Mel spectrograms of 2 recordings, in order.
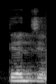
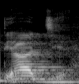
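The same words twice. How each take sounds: First: त्यज्य with a short vowel; wrong form. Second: त्याज्य with a long "aa"; correct form. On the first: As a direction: say त्यज्य as "tyajya". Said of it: "त्यज्य नहीं". (त्यज्य में "त्य" छोटा बोलें) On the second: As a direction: say त्याज्य as "tyaajya". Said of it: "त्याज्य होगा". (त्याज्य में "त्या" लंबा बोलें) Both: Shown as a demonstration.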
